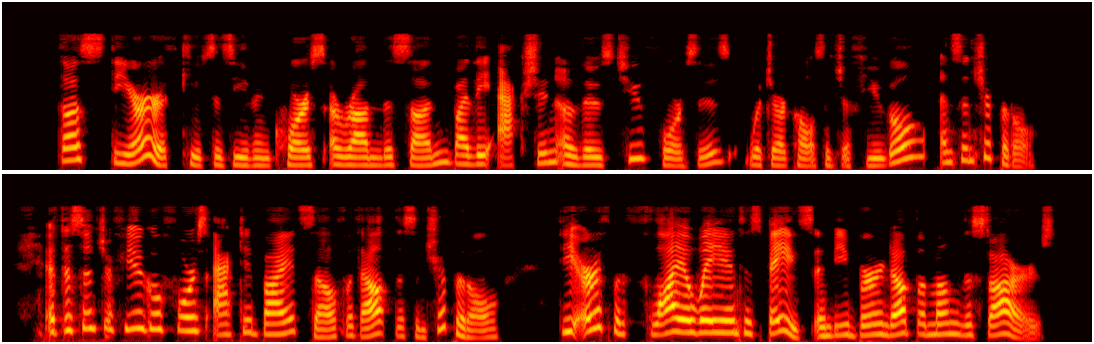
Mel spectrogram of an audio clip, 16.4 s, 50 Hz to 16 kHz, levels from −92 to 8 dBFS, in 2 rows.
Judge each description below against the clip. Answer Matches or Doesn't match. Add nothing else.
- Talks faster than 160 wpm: Matches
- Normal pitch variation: Doesn't match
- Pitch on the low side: Doesn't match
